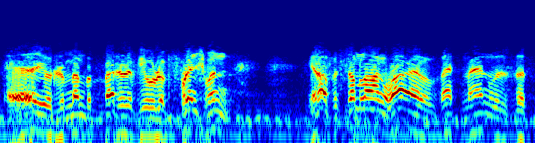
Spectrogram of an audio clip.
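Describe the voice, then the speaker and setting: A man's voice: medium pitch, fairly quick, slight background noise, voice pushed up, natural voice. A man playing a polite, chatty waxworks manager who shows off murderers with relish, in a hesitant conversational old radio horror style. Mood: relishing, confiding. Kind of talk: 1940s radio horror acting. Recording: muffled old radio recording with prominent music.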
